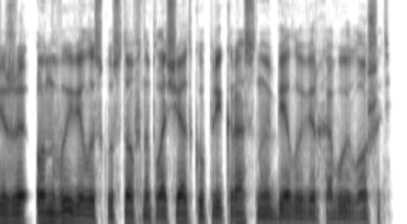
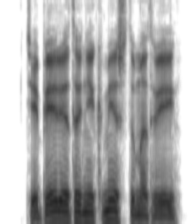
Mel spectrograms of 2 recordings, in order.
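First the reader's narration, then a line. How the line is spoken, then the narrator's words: Stern interruption. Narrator (Russian): строго прервал кучера Гарри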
